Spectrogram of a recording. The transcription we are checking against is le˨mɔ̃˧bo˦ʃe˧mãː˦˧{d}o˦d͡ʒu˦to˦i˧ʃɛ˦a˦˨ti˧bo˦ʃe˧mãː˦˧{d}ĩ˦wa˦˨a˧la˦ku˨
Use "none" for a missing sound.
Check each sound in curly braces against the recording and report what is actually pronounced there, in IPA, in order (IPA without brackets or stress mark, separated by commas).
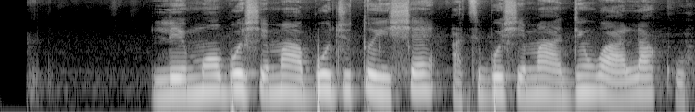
b, d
